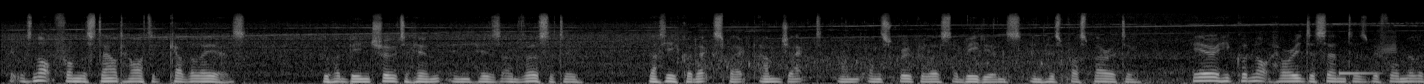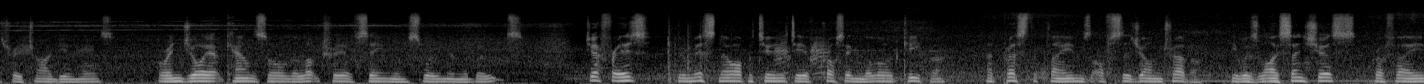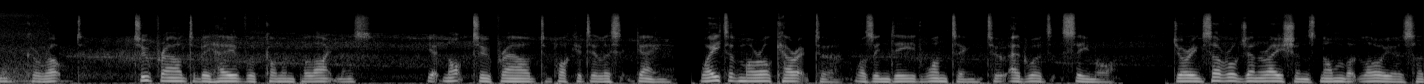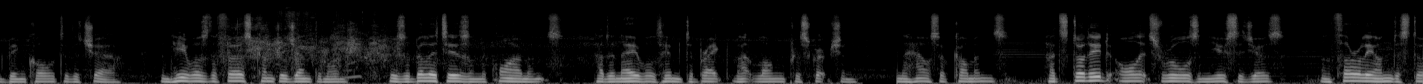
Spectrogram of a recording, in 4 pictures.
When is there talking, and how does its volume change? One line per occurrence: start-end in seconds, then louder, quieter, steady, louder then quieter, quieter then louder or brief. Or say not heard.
0.1-2.5 brief
3.2-19.5 steady
20.1-56.9 steady.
